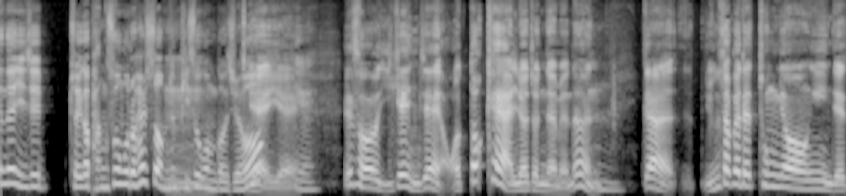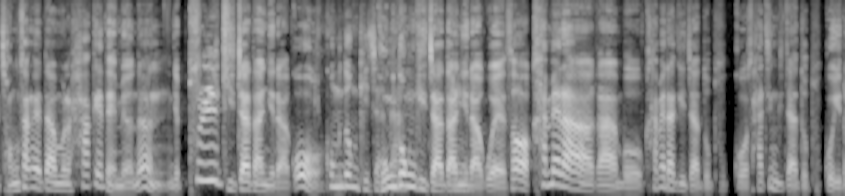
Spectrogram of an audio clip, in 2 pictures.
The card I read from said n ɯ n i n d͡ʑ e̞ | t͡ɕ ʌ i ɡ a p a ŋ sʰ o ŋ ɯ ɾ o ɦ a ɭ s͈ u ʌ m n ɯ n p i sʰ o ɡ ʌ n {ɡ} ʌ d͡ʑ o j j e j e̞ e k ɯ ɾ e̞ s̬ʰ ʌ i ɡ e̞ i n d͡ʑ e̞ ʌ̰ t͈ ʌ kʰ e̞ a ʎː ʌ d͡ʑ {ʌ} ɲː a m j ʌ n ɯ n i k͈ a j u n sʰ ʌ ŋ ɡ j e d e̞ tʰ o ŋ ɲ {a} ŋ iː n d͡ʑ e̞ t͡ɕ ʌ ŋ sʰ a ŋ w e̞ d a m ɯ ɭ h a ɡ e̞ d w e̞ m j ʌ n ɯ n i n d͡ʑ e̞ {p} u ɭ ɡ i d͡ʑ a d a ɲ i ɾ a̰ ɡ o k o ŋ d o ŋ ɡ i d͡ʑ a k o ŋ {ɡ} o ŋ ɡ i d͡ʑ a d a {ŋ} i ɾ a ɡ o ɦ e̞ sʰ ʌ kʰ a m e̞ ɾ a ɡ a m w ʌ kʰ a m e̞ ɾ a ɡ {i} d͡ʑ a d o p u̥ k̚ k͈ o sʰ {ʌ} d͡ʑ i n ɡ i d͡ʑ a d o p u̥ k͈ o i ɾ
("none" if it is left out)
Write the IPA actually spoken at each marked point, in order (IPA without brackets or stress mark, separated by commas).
ɡ, ʌ, ʌ, pʰ, d, ɲ, i, a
